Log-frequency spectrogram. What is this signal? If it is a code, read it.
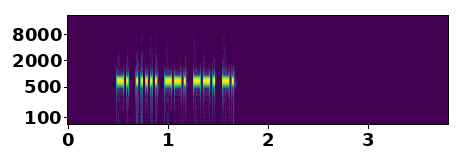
Morse code, heard as a keyed tone, about 52 wpm, 700 Hz. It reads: N5GGN
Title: USA Call Signs - 5 Characters - Repeated 3x - 50wpm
